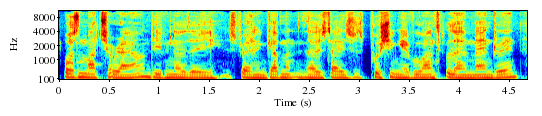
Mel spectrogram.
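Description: As an interview guest, a middle-aged man shares his career stories in casual conversation, rambling loosely, cutting himself off and laughing often. He speaks fast, with a warm, steady, slightly high voice.

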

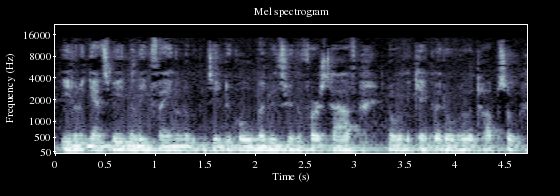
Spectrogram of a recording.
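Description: A man with an Irish accent from Donegal speaks very quickly in a low-key, even tone, as a team manager in an interview. He often repeats phrases, and there is some background noise. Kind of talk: post-match interview talk.

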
